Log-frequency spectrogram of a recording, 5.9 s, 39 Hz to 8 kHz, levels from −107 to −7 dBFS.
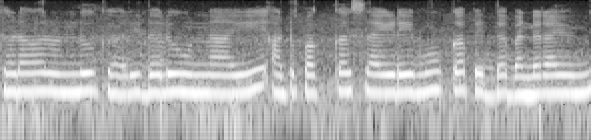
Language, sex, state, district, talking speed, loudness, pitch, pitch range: Telugu, female, Andhra Pradesh, Srikakulam, 130 wpm, -12 LUFS, 235 Hz, 230-245 Hz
